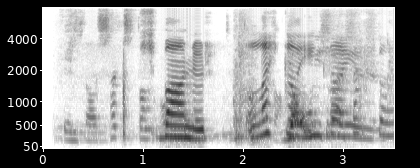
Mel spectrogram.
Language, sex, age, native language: Icelandic, male, 14, Icelandic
